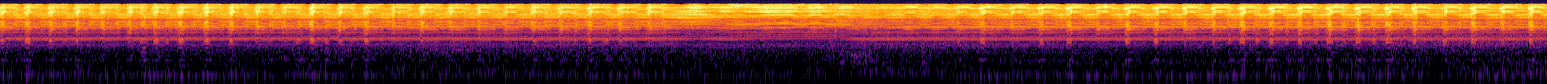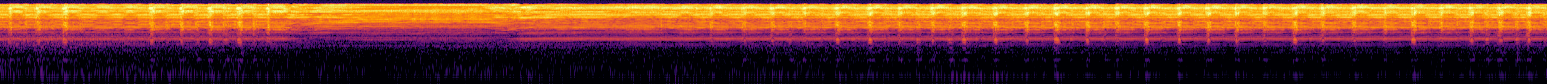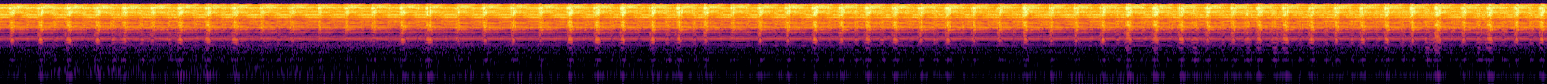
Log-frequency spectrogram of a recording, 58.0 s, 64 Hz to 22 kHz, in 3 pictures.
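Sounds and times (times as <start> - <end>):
makeup machine buzzing faintly: 0.0 - 58.0.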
